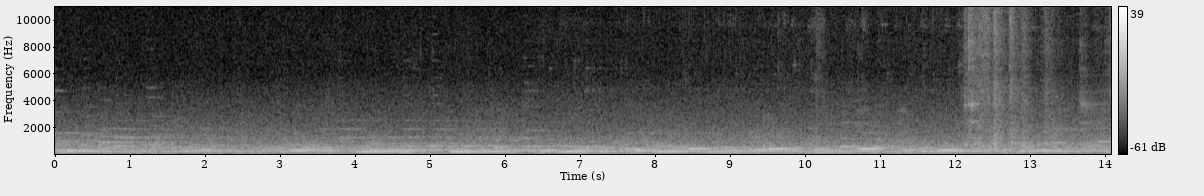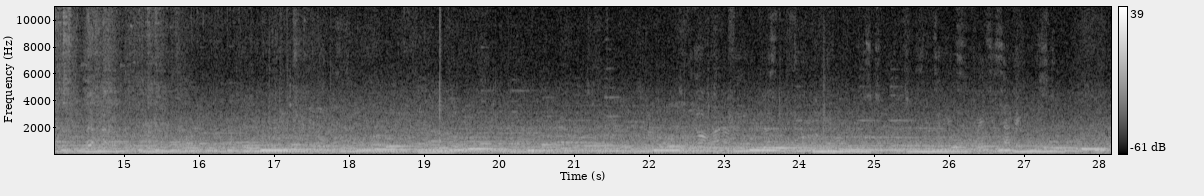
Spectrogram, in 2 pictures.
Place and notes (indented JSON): {
  "title": "Domplatz, Salzburg, Österreich - Domplatz Salzburg",
  "date": "2021-02-23 15:13:00",
  "description": "Domplatz Salzburg. Streetmusician Harp. People talking.",
  "latitude": "47.80",
  "longitude": "13.05",
  "altitude": "433",
  "timezone": "Europe/Vienna"
}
